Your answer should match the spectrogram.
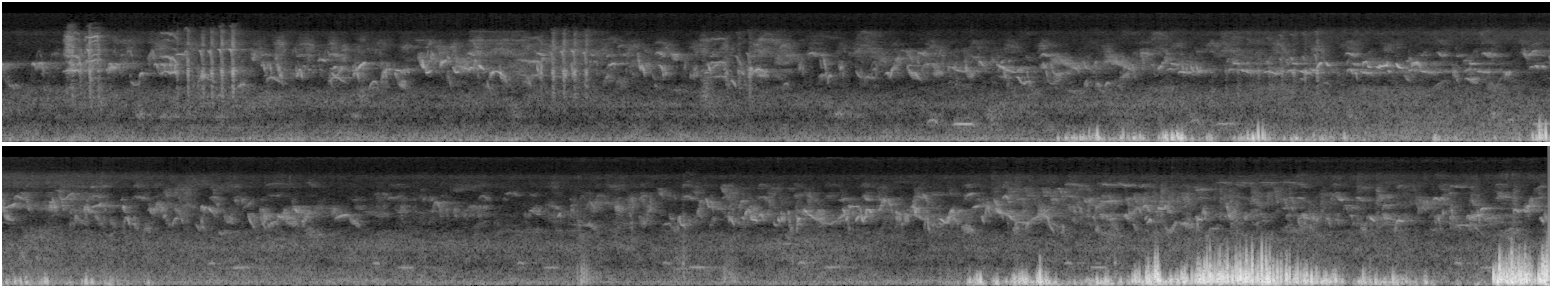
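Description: Small birds chirping and singing throughout, with a few low thumps in the middle and a louder low rumble over the last few seconds.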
